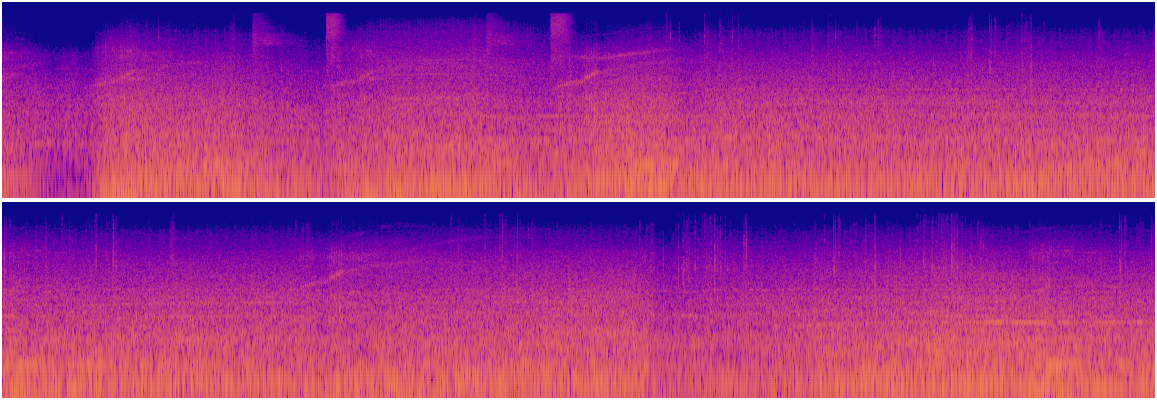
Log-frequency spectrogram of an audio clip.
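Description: A truck engine rumbles and strains as it climbs.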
